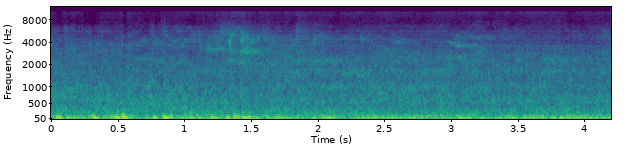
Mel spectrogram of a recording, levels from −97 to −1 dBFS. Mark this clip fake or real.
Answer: fake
